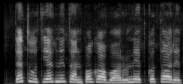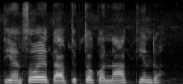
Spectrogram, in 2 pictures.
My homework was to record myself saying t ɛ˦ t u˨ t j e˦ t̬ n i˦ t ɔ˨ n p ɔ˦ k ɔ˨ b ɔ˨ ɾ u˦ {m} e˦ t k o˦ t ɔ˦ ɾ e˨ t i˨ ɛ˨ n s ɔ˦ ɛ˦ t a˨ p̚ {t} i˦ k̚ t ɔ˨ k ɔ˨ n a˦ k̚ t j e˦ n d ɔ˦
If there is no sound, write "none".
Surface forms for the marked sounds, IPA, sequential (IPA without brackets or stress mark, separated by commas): n, t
